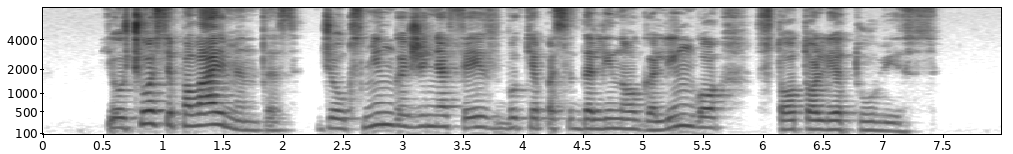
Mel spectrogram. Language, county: Lithuanian, Vilnius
